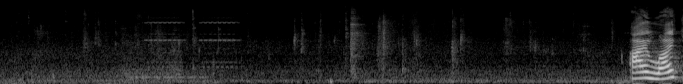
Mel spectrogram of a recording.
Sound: phone rings; keyboards click

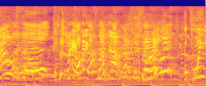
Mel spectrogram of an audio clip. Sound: laughing

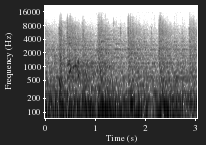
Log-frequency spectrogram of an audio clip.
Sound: loud groaning; dramatic music

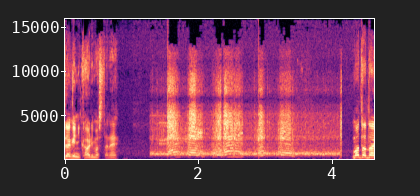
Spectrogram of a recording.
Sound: inbound train approaching

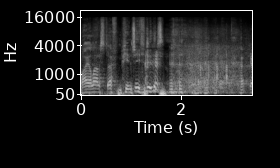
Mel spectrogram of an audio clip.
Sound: laughing; audience laughing

